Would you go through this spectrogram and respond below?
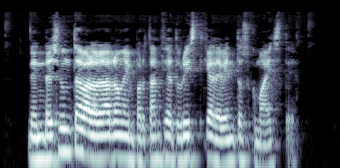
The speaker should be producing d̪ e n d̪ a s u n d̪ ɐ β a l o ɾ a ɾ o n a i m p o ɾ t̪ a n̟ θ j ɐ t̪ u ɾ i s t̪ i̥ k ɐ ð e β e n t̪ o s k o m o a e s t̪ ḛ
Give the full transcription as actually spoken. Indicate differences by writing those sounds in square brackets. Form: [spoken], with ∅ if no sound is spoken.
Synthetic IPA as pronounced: d̪ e n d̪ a [ʃ] u n [t̪] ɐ β a l o ɾ a ɾ o [ŋ] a i m p o ɾ t̪ a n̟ θ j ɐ t̪ u ɾ i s t̪ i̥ k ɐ ð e β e n t̪ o s k o m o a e s t̪ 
